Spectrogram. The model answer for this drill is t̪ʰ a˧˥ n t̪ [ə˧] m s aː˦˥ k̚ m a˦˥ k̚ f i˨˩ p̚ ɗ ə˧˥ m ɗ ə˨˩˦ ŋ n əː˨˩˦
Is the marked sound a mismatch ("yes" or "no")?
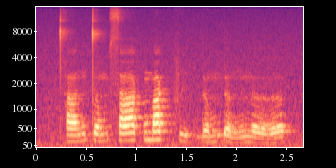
yes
